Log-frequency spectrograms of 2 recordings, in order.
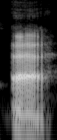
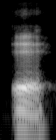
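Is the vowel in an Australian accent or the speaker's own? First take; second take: own; Australian. First: The vowel is a plain, steady eh sound. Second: The vowel sounds like an Australian eh sound. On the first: "for me, it's like this eh sound" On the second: "this guy's Australian accent... more like eh"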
